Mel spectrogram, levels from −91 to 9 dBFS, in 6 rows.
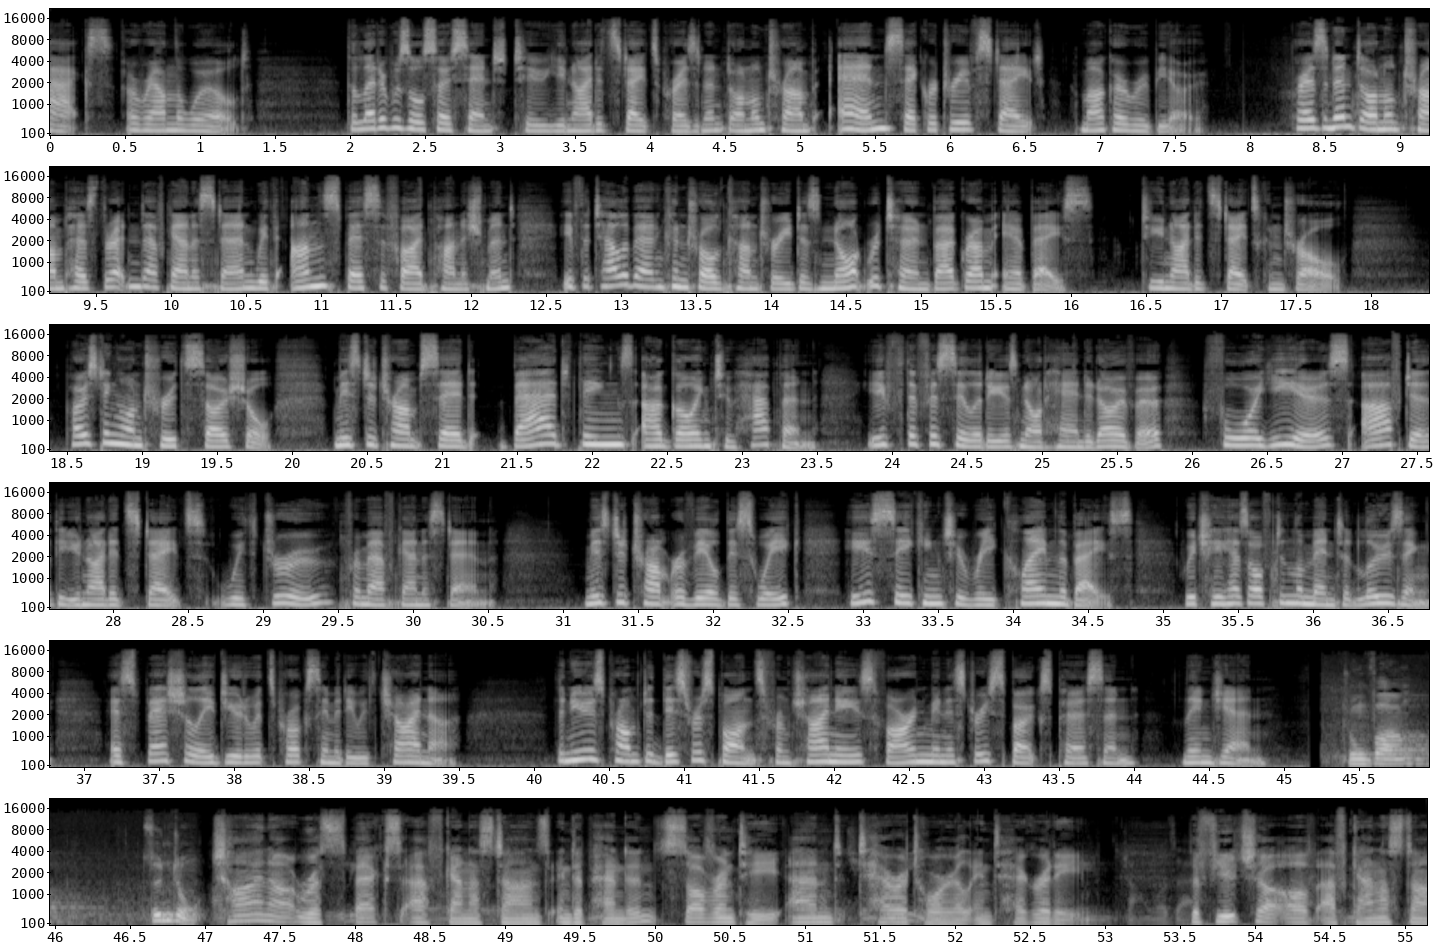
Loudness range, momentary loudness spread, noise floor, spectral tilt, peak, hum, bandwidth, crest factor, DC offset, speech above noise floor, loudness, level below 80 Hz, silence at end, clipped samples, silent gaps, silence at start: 5 LU; 9 LU; -48 dBFS; -4 dB/octave; -4 dBFS; none; 16 kHz; 16 dB; under 0.1%; 29 dB; -19 LUFS; -44 dBFS; 0 s; under 0.1%; 45.18-45.25 s; 0 s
